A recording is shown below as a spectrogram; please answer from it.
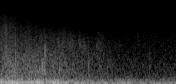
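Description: A Confringo spell explodes in the video game Hogwarts Legacy, a loud bursting boom that rolls off into a low rumble over under two seconds, with no talking.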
